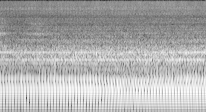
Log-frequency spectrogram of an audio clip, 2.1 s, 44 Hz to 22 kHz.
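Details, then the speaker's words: WEN 1250 watt inverter generator switched to eco mode: quiet, steady low hum with a faint even tone and no surging; normal running in eco mode. "And I'm going to switch this over to eco mode. And you can just hear how much that quiets it down."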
